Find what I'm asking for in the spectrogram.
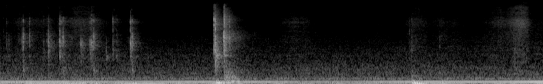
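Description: A short command is typed on a computer keyboard: a quick cluster of close keystroke clicks, then a couple of isolated taps, all over a steady electrical hum.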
